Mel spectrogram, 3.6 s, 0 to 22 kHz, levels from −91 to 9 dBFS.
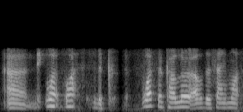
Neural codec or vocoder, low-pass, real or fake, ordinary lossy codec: codec, 16 kHz in and 24 kHz out, 0.4 kbps, LongCat-Audio-Codec, fine tuned four codebook decoder; 3.6 kHz; fake; none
